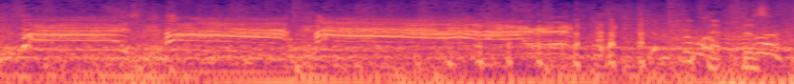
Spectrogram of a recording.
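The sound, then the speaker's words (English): A person screams loudly three times in quick succession, each a long, strained, high-pitched cry, the third the longest, with a murmur of other voices and commotion underneath. “A study in Australia found that snakes can hear you scream.”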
